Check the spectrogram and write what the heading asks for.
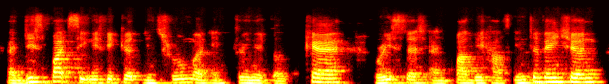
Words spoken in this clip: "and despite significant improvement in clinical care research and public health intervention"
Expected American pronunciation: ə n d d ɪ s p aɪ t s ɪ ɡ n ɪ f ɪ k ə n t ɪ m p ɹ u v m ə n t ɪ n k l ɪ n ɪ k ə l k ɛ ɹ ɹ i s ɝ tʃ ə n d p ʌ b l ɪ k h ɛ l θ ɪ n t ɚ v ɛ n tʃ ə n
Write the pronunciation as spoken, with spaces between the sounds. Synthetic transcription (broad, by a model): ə n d d ɪ s p aɪ t s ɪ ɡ n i f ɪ k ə n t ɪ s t ɹ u m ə n t ɪ n k l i n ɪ k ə l k ɛ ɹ ɹ i s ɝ tʃ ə n p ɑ b l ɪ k h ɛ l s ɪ n t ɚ v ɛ n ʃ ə n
